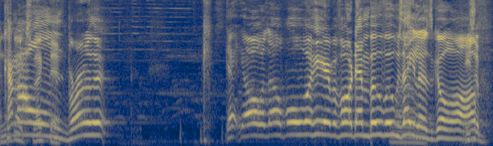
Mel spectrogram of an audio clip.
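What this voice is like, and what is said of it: Imitates a drawling voice. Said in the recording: “Just that drawl of his, man.”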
